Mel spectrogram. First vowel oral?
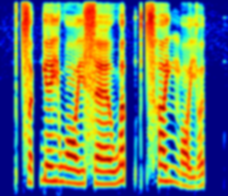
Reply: yes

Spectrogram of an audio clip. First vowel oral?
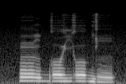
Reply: no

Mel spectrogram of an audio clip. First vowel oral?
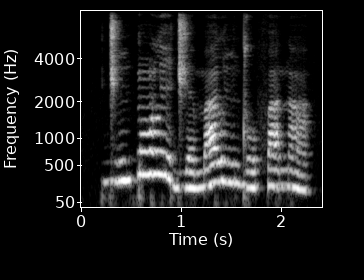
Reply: no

